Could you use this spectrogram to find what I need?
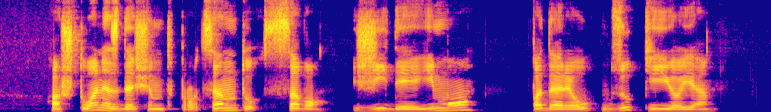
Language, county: Lithuanian, Vilnius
